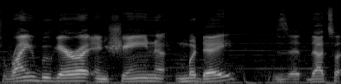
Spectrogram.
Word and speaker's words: Madej: If you've not seen the YouTube channel Watcher, it's Ryan Bugera and Shane Madej.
